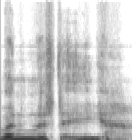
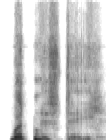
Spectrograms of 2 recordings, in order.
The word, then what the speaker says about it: Wednesday: His birthday is on Wednesday. Wednesday.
